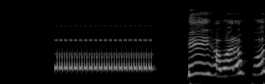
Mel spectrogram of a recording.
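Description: An old-style telephone bell rings in a rapid trill for about a second inside a radio studio, followed by someone speaking.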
